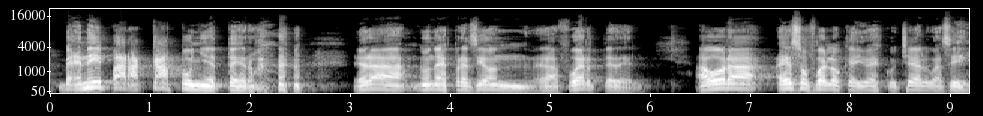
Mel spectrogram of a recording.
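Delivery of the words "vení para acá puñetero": mock fierce, angry scolding call. Quoting the father-in-law's favorite word to his children, imitating an angry father-in-law. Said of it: "esa era la palabra de mi suegro".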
